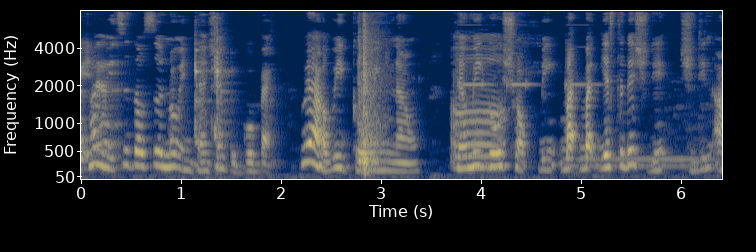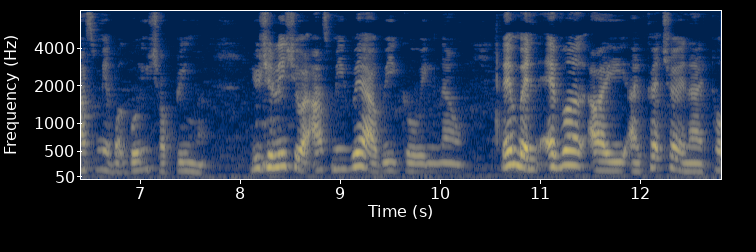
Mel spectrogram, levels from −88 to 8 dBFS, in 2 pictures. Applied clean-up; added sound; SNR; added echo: classical method log-MMSE.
